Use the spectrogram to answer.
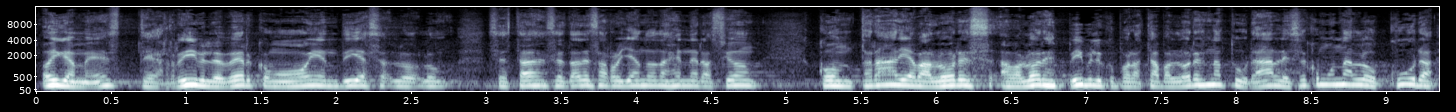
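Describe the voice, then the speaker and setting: High-voiced Dominican preacher in a reverberant hall. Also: male voice, fairly even intonation, fast, a little hiss or hum. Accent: Dominican Spanish. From Dominican Republic. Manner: impassioned preaching, voices quoted speakers higher and louder. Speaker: pastor. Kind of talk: sermon. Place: church. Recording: reverberant church hall, faint ambience.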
